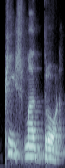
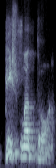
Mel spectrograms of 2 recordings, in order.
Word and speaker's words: भीष्म द्रोण: पश्यैतान् समवेतान् कुरुनिति No, these Mahapranas are not pronounced correctly. Bhishma Drona. All you should put more stress here. Bhishma Drona, like that.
